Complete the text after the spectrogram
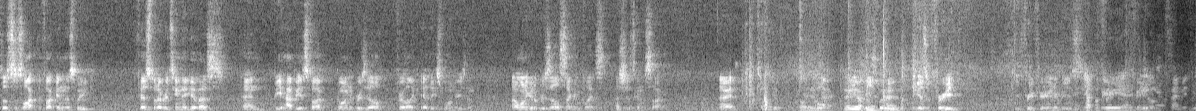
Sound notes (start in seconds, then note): none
